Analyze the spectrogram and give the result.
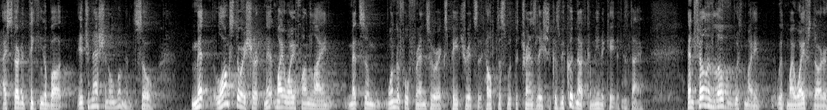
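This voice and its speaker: A man's voice: mid-range voice, animated, moderate pace, darkish tone, in a large hall. A man in his sixties, a missionary, talking casually in an interview with frequent restarts. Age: 60s. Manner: rambling, frequent restarts and chuckles.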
